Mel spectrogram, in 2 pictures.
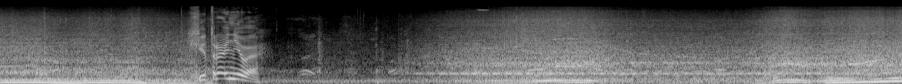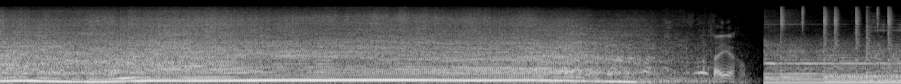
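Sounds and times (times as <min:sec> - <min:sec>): car engine revving hard: 0:00.0 - 0:02.0, 0:04.1 - 0:16.1.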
